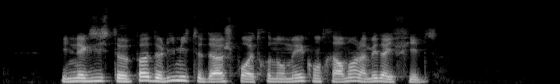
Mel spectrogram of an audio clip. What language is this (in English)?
French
